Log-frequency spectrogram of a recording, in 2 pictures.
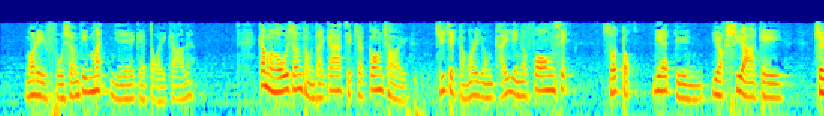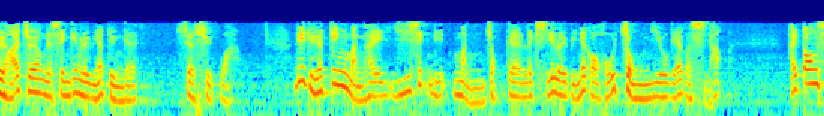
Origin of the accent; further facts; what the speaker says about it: China; 神舟七号我们中国人的太空这个航空员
